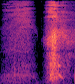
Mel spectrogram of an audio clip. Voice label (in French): ENERVEMENT; mirumiru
